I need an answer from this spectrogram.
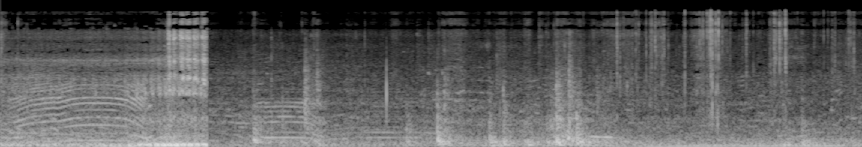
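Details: Cattle being unloaded at Gabtoli cattle market in Bangladesh give a drawn-out harmonic moo that rises and falls over two seconds, ending in a loud burst of noise, followed by people talking and market clatter.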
